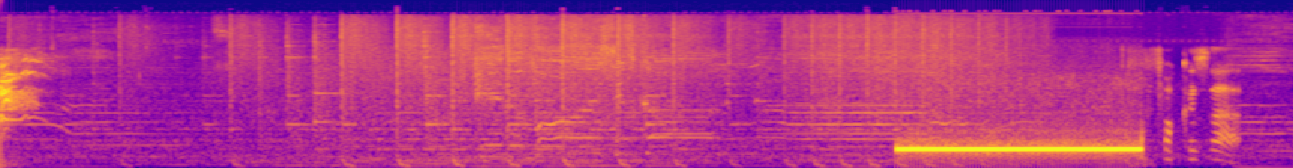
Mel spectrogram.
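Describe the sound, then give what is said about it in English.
A phone call ringing tone sounds once as a loud, steady two-second beep after a long quiet gap of faint background noise between rings. Brief meow-like cries come at the start and end. “Still ringing. Jesus Christ. Why is there such a big delay when it rings, though?”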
